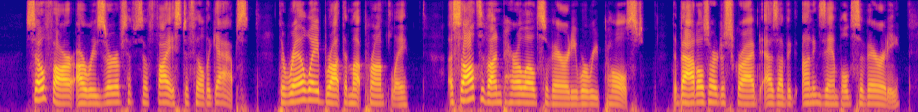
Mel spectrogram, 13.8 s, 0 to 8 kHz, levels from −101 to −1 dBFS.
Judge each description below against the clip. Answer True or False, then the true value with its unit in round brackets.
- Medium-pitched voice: True (160 Hz)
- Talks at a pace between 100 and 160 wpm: True (140 wpm)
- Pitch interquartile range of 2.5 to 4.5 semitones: True (3.0 semitones)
